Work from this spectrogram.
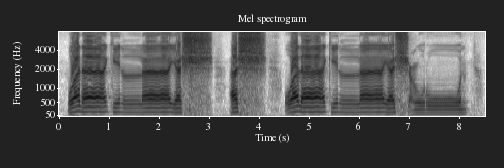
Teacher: sifat tafasyi, yaitu intisarus saut fil fam, menyebarnya suara kita di dalam mulut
